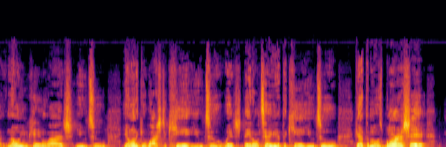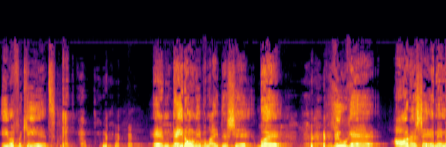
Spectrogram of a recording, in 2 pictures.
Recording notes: With A Live Audience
